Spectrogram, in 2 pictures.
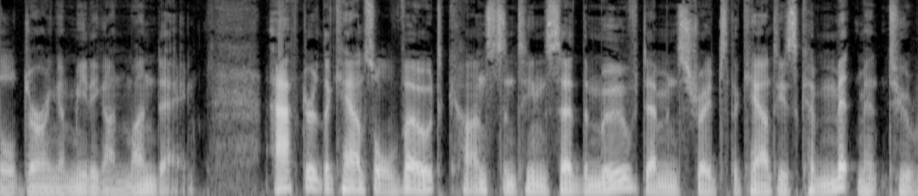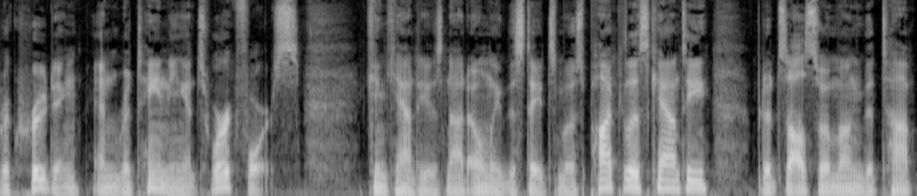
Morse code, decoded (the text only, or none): none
